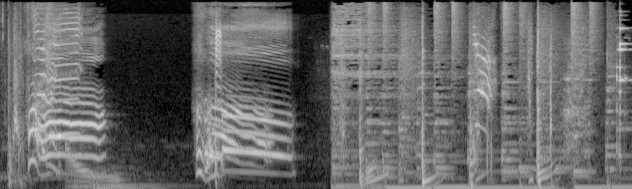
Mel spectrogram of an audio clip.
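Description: Two short, wavering, animal-like vocal cries from a cartoon character, each under a second, the second sliding down in pitch. After a brief silence, background music with a steady bass line comes in about three seconds in.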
